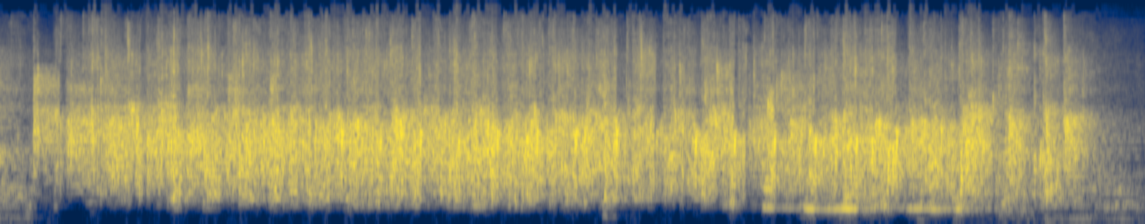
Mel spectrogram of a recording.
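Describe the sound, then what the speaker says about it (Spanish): Sustained applause from a conference audience welcoming a speaker, dense and loud throughout, fading out at the end, with no talking over it. "Demos la bienvenida con un fuerte aplauso."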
